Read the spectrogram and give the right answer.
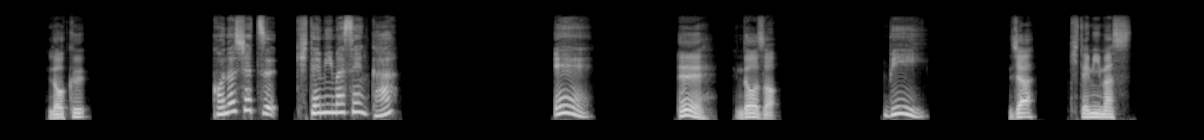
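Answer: B: じゃ、着てみます。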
